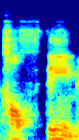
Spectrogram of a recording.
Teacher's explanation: Now, a word about some arcane Hebrew phonology. The S sound that you see in Kesed is not the standard S. It's got a bit of an L to it as well, an L sound merging with the S sound. So that when this was transmitted into Greek, Latin, and the other European languages, including English, we say Chaldea in English, the Chaldeans, but in Hebrew, it's the Kasdim.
